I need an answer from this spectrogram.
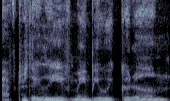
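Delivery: soft, hushed, secretive half-whisper. In a role-playing game, speaking in character to the group, half-whispering. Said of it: "I'm whispering, by the way".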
